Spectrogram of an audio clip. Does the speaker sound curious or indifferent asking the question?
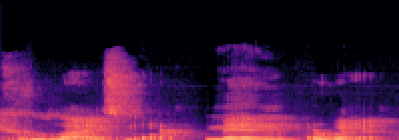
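curious. The question sounds curious and genuinely interested. The asker really wants to know the answer. The speaker calls it right. "okay, she might answer that question"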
